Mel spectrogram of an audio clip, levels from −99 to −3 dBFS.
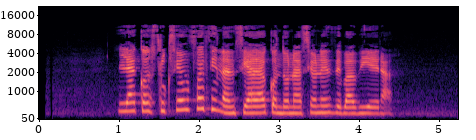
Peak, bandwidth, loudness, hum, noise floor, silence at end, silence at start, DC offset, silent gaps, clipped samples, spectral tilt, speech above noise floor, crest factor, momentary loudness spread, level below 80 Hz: -10 dBFS; 11.5 kHz; -27 LUFS; none; -66 dBFS; 0.85 s; 1 s; under 0.1%; none; under 0.1%; -2.5 dB/octave; 38 dB; 20 dB; 6 LU; -84 dBFS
